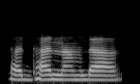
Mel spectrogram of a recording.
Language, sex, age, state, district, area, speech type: Bengali, female, 45-60, West Bengal, Uttar Dinajpur, urban, conversation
